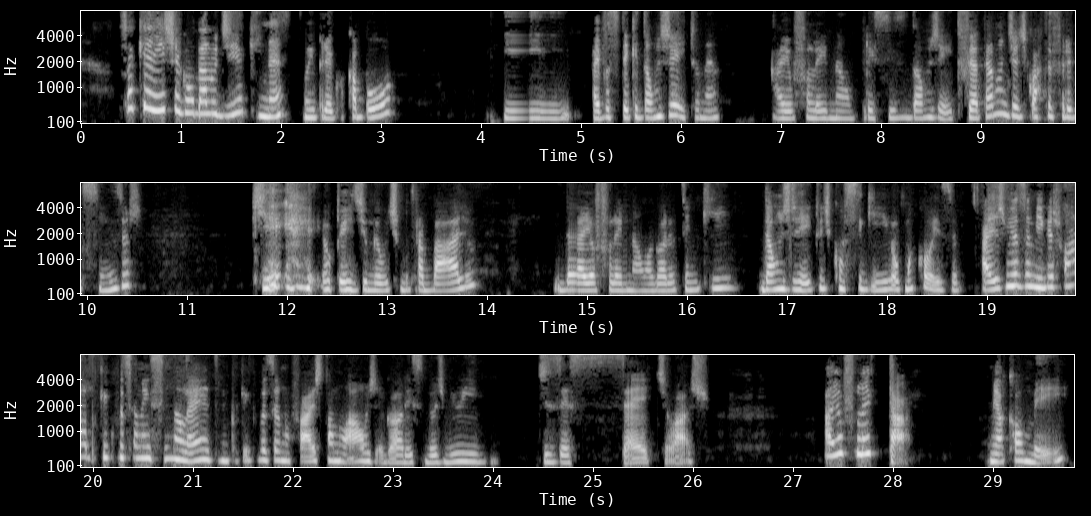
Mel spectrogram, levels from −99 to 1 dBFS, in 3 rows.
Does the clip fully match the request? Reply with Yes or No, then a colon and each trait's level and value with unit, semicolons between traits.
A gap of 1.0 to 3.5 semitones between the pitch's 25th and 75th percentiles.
No: wide, 5.5 semitones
